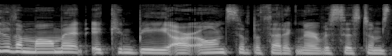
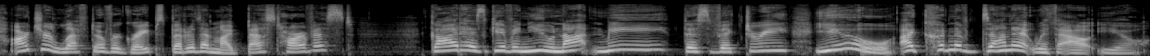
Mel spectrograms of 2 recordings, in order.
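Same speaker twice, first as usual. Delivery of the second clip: higher, eager praise that lifts on not me; gentle flattering Gideon; 6 semitones higher than usual. Acted. Gideon soothing his angry soldiers with earnest compliments. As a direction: heap credit on them to calm them down.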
